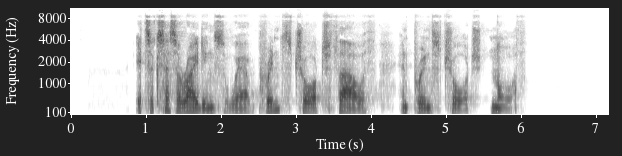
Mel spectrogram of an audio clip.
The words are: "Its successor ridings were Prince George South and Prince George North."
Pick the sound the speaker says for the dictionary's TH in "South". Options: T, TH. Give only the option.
TH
